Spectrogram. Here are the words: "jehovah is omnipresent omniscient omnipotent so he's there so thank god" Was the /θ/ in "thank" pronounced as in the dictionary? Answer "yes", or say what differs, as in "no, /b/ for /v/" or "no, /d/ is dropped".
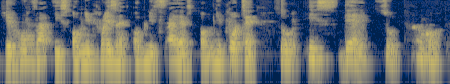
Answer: no, /t/ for /θ/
